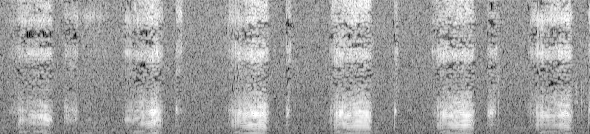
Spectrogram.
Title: Kitten breathing problem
